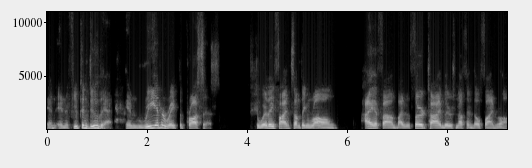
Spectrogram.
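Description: A man talks at a moderate pace in a normal speaking voice, fairly high in pitch with lively intonation. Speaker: professional speaker and speaker coach. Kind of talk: interview.

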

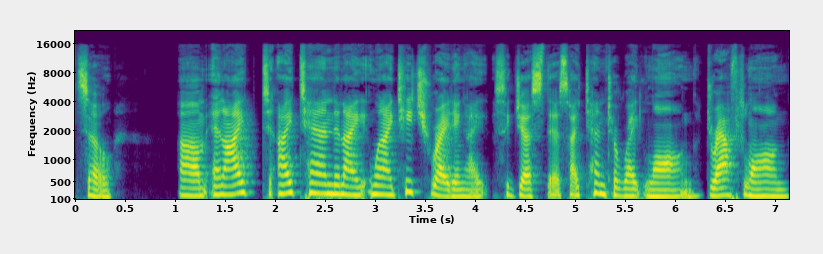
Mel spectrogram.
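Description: A woman speaks in a plain, everyday voice, fairly low in pitch with ordinary pitch variation, at a fairly slow pace and very even loudness. The recording is very clean with a silent background and a dry, close sound with no echo. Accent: American. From US Midwest. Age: 60s. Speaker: poet and playwright. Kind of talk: casual interview.

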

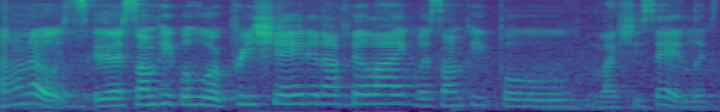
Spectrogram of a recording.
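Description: The woman's speech comes very fast and with lively intonation, while noticeable background noise carries through. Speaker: podcast co-host and entrepreneur. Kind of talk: casual chat.

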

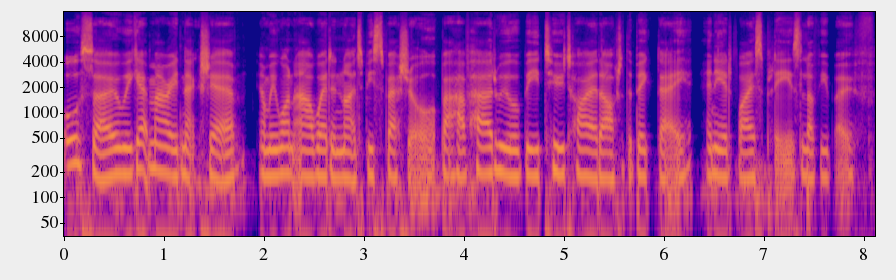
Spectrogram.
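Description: Speaking at a fairly quick clip with a London accent, this voice stays monotone and flat, barely pausing, in a dry, close sound with no echo on a very clean recording with a silent background. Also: woman, medium pitch for a woman. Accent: cockney-tinged London. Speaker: podcast host. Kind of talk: casual chat.

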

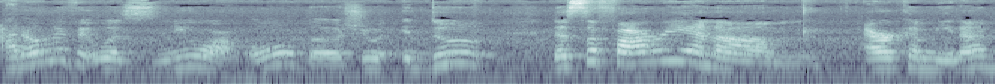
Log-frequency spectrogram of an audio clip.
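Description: Noticeable background noise runs under this recording. A woman speaks in an animated tone. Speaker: podcast host. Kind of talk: casual chat. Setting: recording a podcast. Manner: animated, teasing.

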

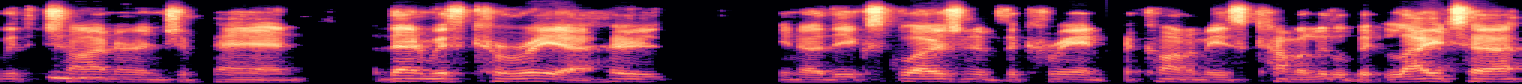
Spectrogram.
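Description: Bright, sharp tone in an Australian accent, with ordinary pitch variation. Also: man. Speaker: podcast host. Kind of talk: interview, casual.

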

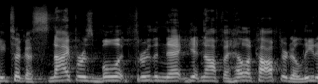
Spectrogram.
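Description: A man with a West Texas accent talks at a high pitch. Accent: West Texas drawl. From West Texas (Hawley, near Abilene). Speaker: pastor, church planter. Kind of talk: sermon.

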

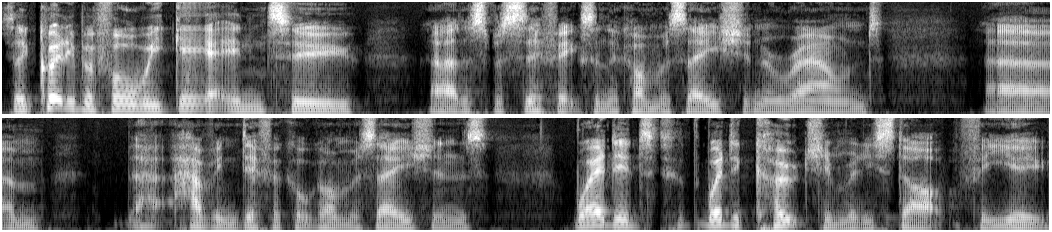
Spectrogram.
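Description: The recording is very clean against a silent background. Lively intonation and a moderate pace mark an unremarkable speaking voice. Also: man, medium pitch for a man. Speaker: podcast host. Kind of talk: casual interview conversation.

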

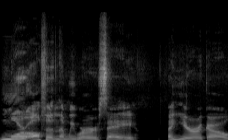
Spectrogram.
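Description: The speaker is a woman with a medium pitch. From Australia. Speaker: e-commerce compliance specialist. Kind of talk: casual interview. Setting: video call.

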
